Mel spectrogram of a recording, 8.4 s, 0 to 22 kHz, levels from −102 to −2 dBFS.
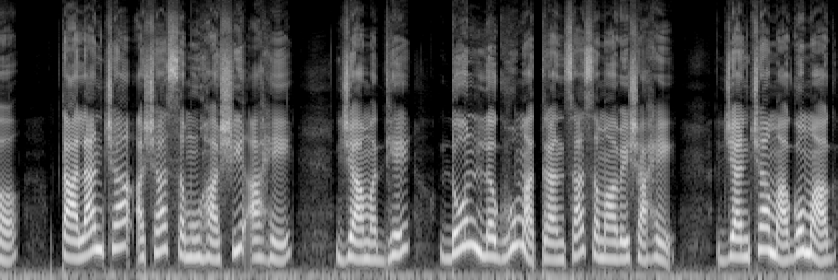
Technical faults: none

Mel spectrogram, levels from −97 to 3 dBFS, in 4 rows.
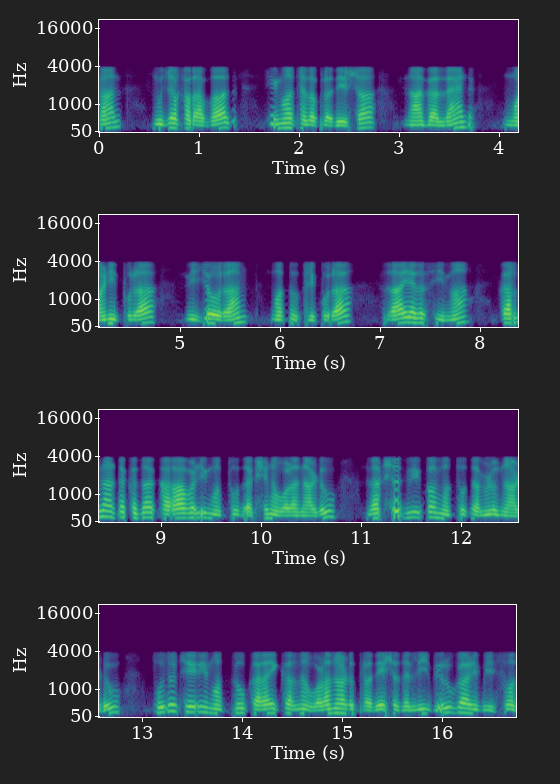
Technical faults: Codec 2 vocoder

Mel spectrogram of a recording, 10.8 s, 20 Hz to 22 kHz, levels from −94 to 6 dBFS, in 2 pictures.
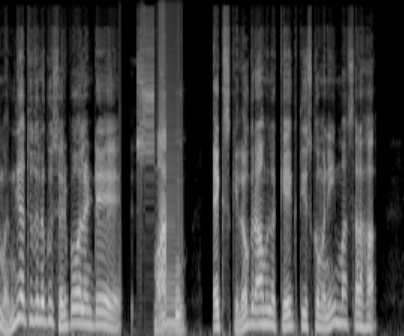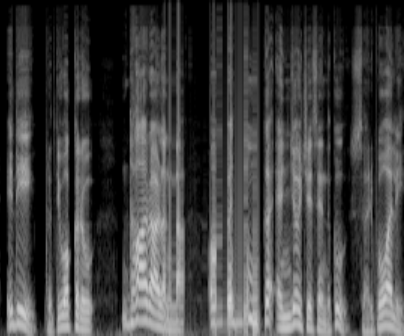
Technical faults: robotic sound from repeated short buffers

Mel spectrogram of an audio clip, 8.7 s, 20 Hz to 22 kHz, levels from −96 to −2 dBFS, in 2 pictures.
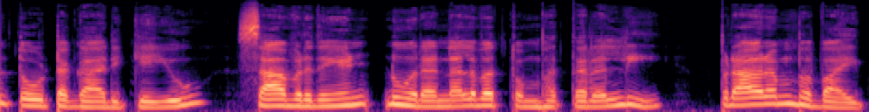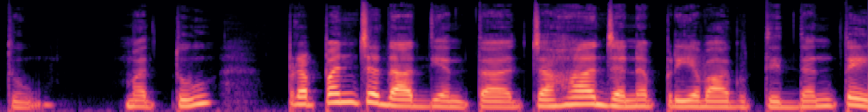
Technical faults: none

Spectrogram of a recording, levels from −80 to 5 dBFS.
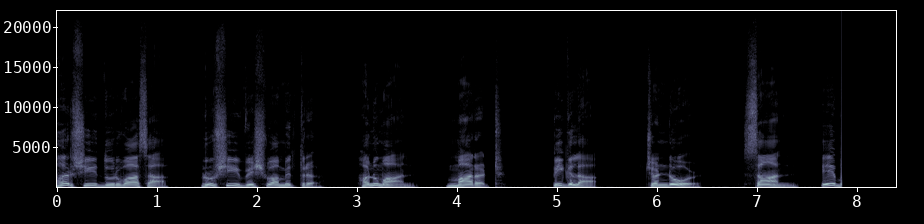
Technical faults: cut-off end

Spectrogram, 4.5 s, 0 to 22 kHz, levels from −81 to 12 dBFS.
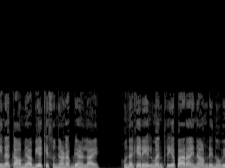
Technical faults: MP3 compression

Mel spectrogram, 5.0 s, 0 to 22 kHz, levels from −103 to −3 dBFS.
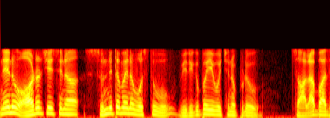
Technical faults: none

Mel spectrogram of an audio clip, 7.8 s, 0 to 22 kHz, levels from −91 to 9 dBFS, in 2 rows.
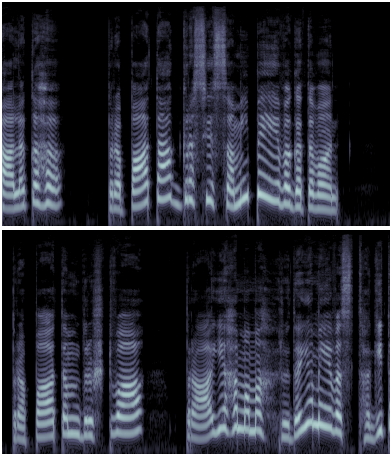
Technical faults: none

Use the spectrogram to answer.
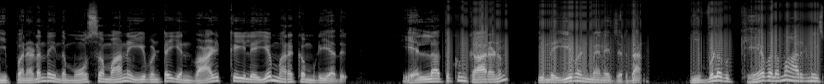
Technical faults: buffer tearing

